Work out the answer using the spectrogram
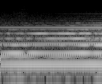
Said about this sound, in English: And now, flip the church bell around, and the church bell will also be backwards.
